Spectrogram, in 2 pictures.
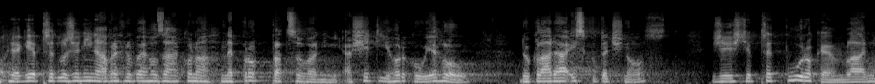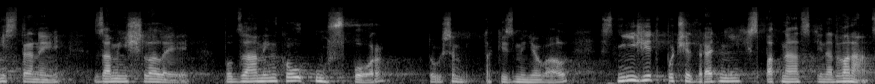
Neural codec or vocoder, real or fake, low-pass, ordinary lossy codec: vocoder, 44.1 kHz, 128 mel bands, Pupu-Vocoder; fake; 14.4 kHz; Opus, 16 kbps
